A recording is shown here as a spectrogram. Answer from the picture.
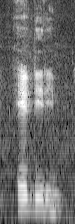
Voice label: eDirim light black, Andamanese

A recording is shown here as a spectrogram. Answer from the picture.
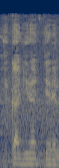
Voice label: "ekajiracErel", Andamanese; green chilli

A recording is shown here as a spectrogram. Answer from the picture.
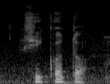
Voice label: "sikoto", andamanese

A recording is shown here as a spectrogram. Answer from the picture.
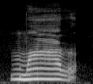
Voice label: "mar", Andamanese; fish

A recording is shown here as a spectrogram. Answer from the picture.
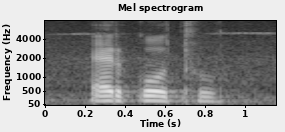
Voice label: erkOtho to mix, andamanese

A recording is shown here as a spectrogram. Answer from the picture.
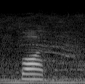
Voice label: "por", Andamanese

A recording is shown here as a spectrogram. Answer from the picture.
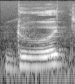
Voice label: "Duoc", Andamanese; hear

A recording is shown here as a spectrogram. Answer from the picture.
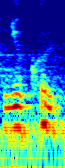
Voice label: "jukHul", Andamanese; moray eel

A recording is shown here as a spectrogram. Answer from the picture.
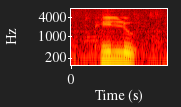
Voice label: "philu", Andamanese

